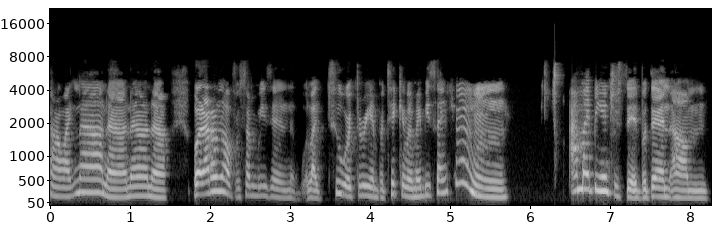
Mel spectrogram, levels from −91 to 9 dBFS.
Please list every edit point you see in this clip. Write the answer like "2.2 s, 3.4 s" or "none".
6.4 s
